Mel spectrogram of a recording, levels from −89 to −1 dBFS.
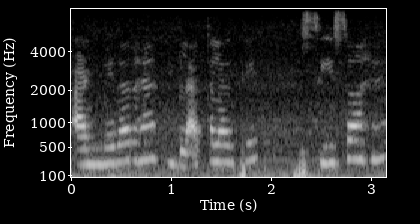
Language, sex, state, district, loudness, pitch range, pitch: Hindi, female, Bihar, Sitamarhi, -29 LUFS, 255-310 Hz, 275 Hz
